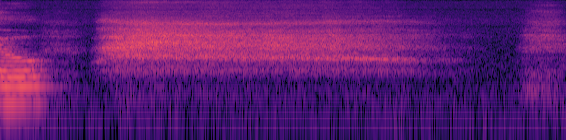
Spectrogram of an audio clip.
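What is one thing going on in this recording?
A woman breathes out slowly and audibly.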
